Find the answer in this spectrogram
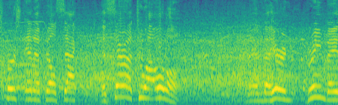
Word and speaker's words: Tuaolo: here in Green Bay the veterans have a little bit of a difficult time with the pronunciation of his Samoan name some of them call him twow some of them call him T some of them call him ET you keep making sacks like that young man they're going to get that pronunciation just right now it's second down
